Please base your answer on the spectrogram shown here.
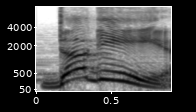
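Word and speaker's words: Dugee: what what's your name douge douge e yeah like Doug Spacey or douge I've never had to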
